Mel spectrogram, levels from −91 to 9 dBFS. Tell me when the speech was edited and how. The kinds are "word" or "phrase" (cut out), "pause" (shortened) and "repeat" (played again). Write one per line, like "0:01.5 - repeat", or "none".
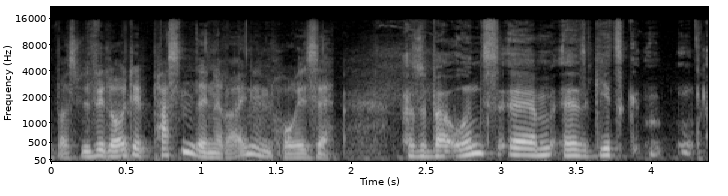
0:01.5 - word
